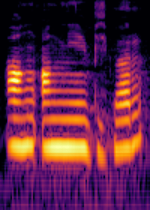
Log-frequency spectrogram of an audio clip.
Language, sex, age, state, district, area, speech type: Bodo, female, 30-45, Assam, Udalguri, rural, spontaneous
